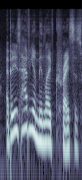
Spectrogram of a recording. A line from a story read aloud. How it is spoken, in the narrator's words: Willow shouted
